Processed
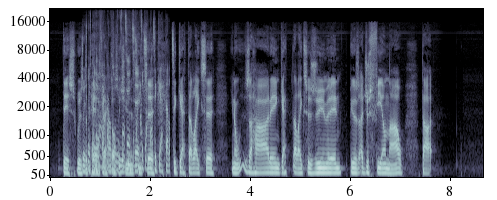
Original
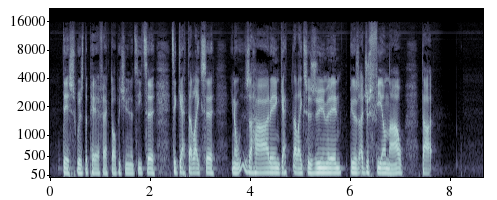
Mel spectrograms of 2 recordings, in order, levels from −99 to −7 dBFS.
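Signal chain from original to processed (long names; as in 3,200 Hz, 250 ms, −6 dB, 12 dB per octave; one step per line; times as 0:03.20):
0:00.53–0:02.88: delay with pitch and tempo change per echo 107 ms, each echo +5 semitones, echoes 3
level −3 dB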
